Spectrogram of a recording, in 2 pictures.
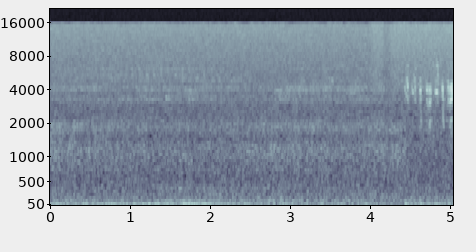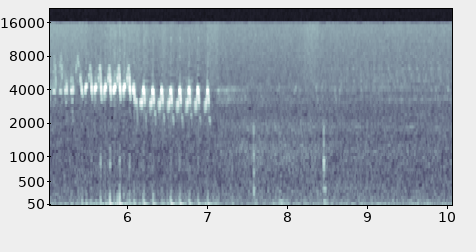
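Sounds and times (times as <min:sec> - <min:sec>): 
low-pitched background noise: 0:00.0 - 0:10.0
house wren singing bubbling song with rapid trill: 0:02.8 - 0:10.0.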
